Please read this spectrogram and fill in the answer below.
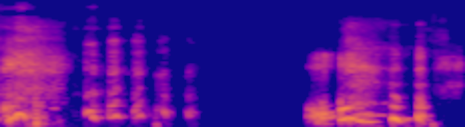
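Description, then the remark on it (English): A loud cough followed by a short run of throat-clearing bursts, then a pause before another harsh bout of coughing and clearing, heard alone without talk. “I took it, and it went down the wrong way, and I was like, "Please don't let me just start coughing."”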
